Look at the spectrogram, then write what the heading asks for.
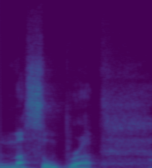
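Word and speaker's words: Musselburgh: a funny one uh it's spelled kind of like muscle Burr b-u-r-g-h but of course the way we speak here is Bruh Bruh the muscle bruh a wonderful pattern new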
